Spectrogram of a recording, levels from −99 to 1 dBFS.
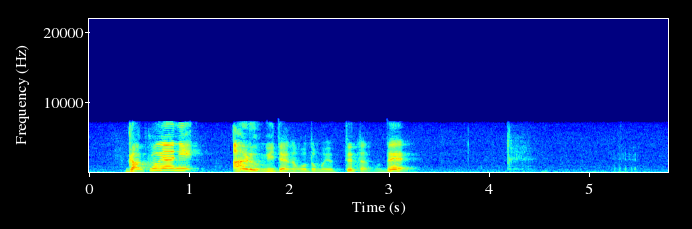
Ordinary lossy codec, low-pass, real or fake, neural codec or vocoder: AAC, 32 kbps; 7.2 kHz; real; none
